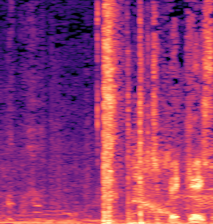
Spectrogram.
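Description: A gunshot cracks.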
